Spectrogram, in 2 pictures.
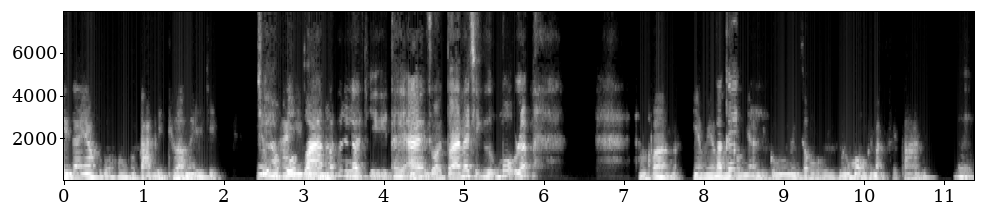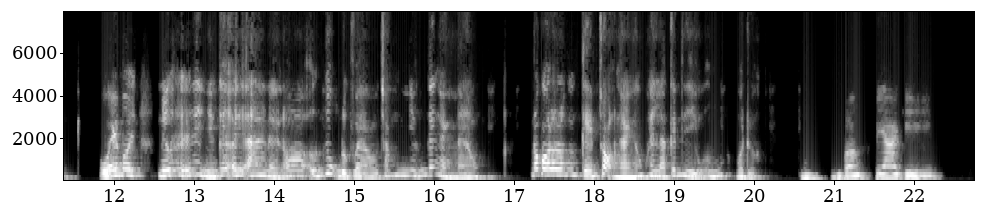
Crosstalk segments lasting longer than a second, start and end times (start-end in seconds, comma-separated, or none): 2.4-3.7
